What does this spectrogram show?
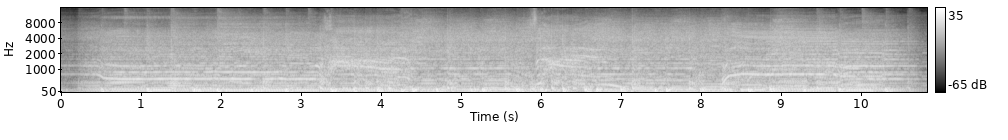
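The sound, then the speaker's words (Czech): A loud, dense rock song with distorted guitars, driving drums and strained, shouted vocals rising and falling over the wall of sound, holding a high, steady intensity throughout. “takový vyloženě rokový skladby prostě. Takhle zní podle mě rok.”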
